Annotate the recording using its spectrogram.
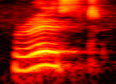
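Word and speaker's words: wrist: हथेली palm palm कलाई रेस्ट रेस्ट यहां पर भी डब्लू साइलेंट होता है और आर आई एसटी का प्रोनंसिएशन करते हैं तो इसे हम कहेंगे रिस्ट कोहनी एल्बो एल्बो हाथ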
